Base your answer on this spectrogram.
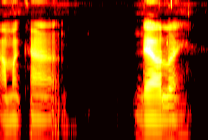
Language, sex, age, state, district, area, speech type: Assamese, male, 45-60, Assam, Goalpara, urban, spontaneous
